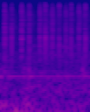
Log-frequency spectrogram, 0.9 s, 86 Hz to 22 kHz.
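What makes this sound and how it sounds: A roughly 200-carat carved gemstone ornament, translucent and very dense, is shaken so a free-moving piece carved in place inside it rattles without coming out. A quick run of light, bright clicking taps sounds over a low background rumble.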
